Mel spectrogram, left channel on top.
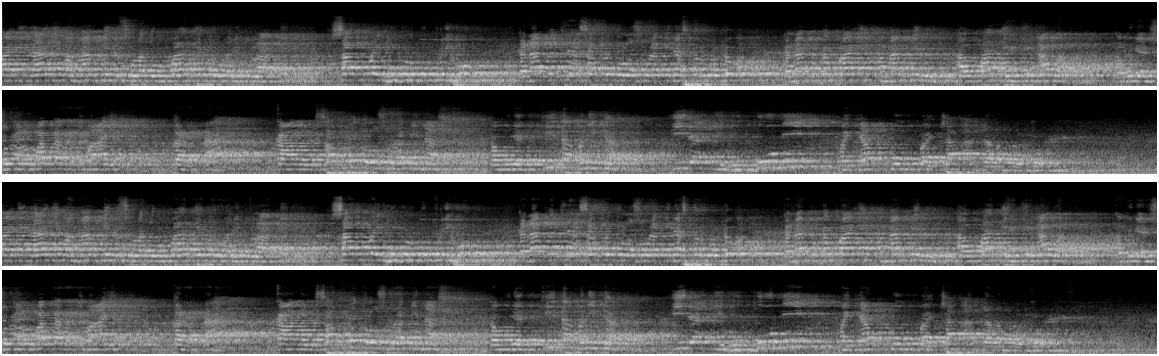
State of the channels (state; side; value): normal; both; correlation 0.75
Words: lagi mengambil surat Al-Fatihah baru Alif Lam Mim sampai humul muflihun? Kenapa tidak sampai pulau surat Nas baru berdoa? Kenapa kembali mengambil Al-Fatihah di awal, kemudian surah Al-Baqarah 5 ayat? Karena kalau sampai pulau surat Nas kemudian kita meninggal, tidak dihukumi menyambung bacaan dalam Al-Quran.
